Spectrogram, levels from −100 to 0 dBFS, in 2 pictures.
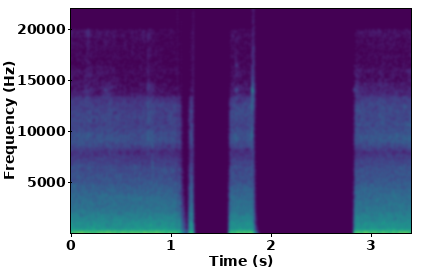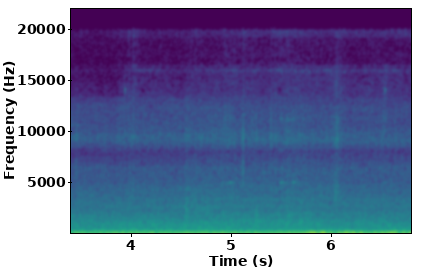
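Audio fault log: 1.09 to 1.20 s, short stall from a late packet: the sound is held for about 90 ms, a brief smeared stretch with a faint buzz. The next packet arrived late, the jitter buffer ran dry, and the receiver extended the last sound until it came. Playback then resumed from the same point, so nothing is lost and everything after runs about 90 ms later. Unlike a freeze, there is no silent stretch, only a short hold.
1.22 to 1.60 s and 1.82 to 2.85 s, call audio freeze: the sound stops and drops to near silence, for about 330 ms in the first freeze and about 960 ms in the second, with only a short fading tail at each onset. The likely cause is packets held up in transit, which emptied the jitter buffer. The audio then picks up exactly where it stopped, adding about 0.36 s and 1.0 s of delay. Nothing is missing, which separates this from a dropout that skips ahead.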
